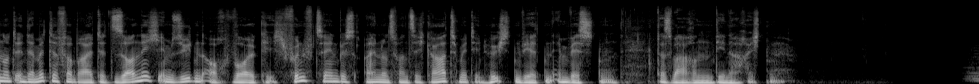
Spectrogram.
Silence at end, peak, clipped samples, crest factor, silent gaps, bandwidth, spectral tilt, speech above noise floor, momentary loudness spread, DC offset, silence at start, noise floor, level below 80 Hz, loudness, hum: 0 s; -6 dBFS; under 0.1%; 16 dB; 9.27-9.62 s; 16 kHz; -5.5 dB/octave; 46 dB; 7 LU; under 0.1%; 0 s; -67 dBFS; -34 dBFS; -23 LUFS; none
